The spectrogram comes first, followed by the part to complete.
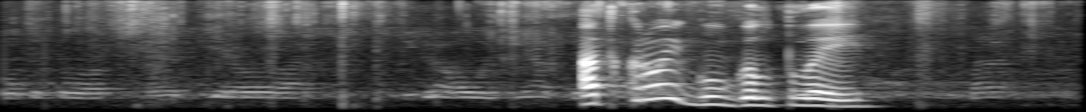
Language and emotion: Russian, neutral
